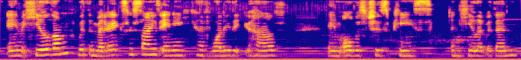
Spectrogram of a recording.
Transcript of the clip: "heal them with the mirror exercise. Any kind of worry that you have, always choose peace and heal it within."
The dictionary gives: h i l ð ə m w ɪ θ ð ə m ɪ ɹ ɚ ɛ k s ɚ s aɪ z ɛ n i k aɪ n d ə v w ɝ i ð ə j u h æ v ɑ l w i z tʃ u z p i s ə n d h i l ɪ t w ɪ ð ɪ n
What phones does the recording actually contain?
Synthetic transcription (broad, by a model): h i l ð ə m w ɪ ð ə m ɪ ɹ ɚ ɛ k s ɚ s aɪ z ɛ n i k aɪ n ə v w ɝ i ð ə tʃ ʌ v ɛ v ɑ l w i z tʃ u z p i s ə n h i l ɪ t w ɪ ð ɪ n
